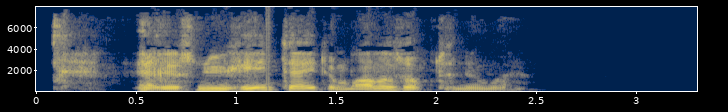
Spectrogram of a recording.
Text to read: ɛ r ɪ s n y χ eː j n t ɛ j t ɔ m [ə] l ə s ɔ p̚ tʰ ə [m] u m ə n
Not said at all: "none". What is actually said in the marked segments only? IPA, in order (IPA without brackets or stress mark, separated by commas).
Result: ɑ, n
